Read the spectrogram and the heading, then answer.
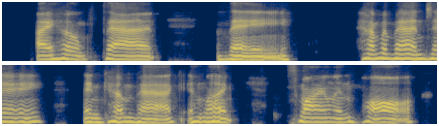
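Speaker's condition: ALS; slow progressing ALS, diagnosed February 2004 by neurologist, about 17 years since diagnosis; less physically affected than many guests due to slow progression

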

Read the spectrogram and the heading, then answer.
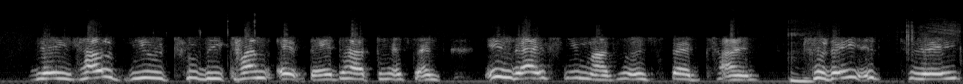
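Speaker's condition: Cerebral palsy; affects speech

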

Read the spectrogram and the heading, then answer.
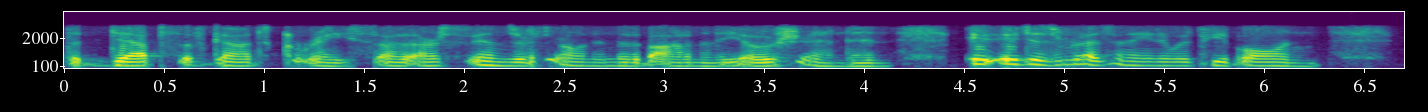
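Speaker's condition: Spasmodic dysphonia; lost singing voice after almost 20 years, prednisone steroid shots gave 6-8 weeks relief until ineffective; muscle spasms break voice apart when speaking loudly or projecting, lost voice control

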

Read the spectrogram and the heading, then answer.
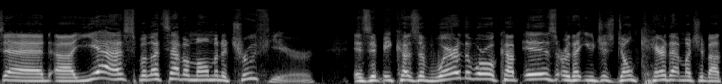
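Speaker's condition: No condition

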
